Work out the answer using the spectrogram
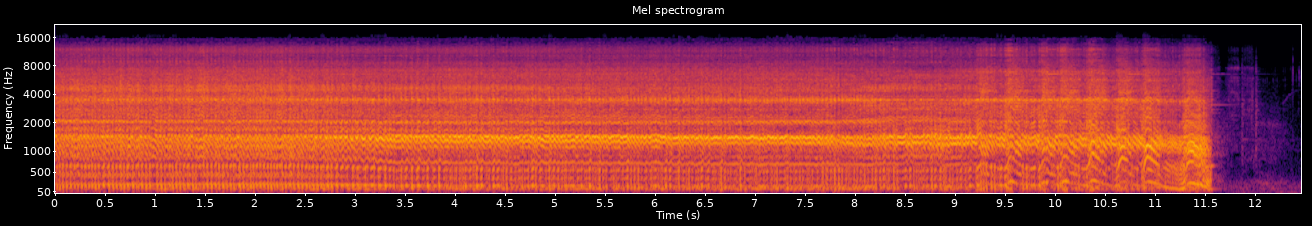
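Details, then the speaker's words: Losi LST XXL nitro RC truck, warming up after low-end needle adjustment: high-pitched engine screaming unevenly, pitch wandering before cutting out abruptly; owner suspects air leak because the high-speed needle isn't sealing. "yeah maybe it's sucking air from that carve that that that highspeed needle doesn't seem like it's sealing"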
